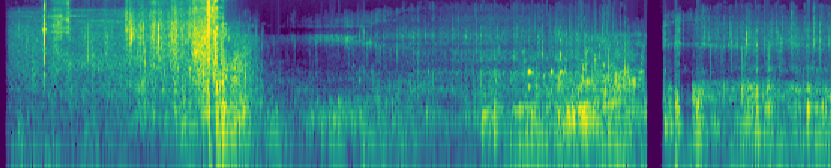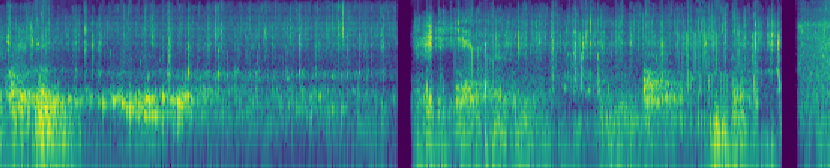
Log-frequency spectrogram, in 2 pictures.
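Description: Water splashing as a spearfisher in fins slips off a boat into the sea, loudest about three seconds in. Then comes muffled, gurgling underwater sound, broken by several abrupt cuts.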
